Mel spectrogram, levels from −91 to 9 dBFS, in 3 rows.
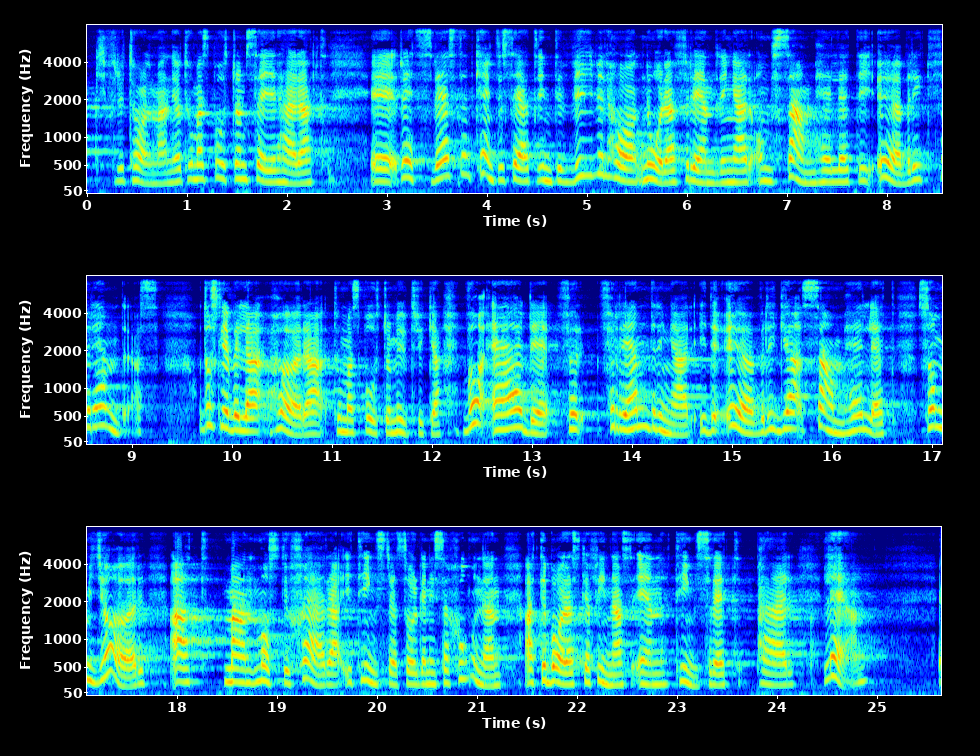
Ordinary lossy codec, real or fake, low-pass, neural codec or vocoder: none; real; 7.2 kHz; none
